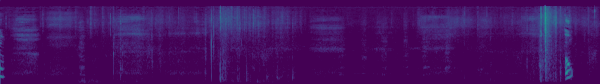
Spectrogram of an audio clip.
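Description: A dog snuffling and breathing faintly as it noses a ball across a lawn, in otherwise quiet surroundings. Near the end comes a loud sudden sound and a short exclaimed "Oh".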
